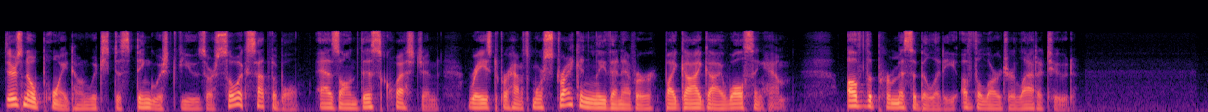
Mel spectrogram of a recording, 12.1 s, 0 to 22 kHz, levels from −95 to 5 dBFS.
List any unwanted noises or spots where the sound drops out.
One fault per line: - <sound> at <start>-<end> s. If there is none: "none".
none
